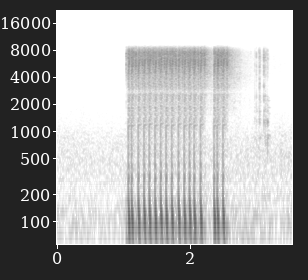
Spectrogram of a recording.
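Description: An automatic rifle fires a rapid burst of shots up close.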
